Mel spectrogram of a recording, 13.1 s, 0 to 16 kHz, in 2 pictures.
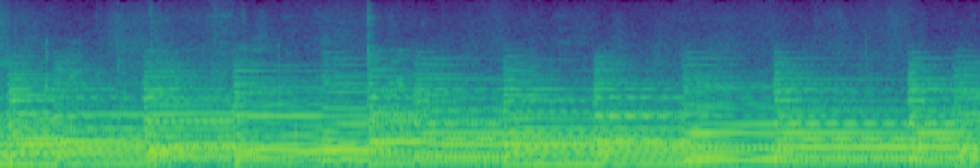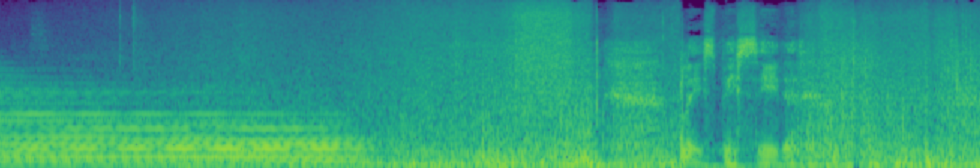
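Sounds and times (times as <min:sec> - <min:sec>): keyboard playing hymn chords: 0:00.0 - 0:09.7.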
